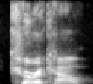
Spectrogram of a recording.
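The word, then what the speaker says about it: Curaçao: How do you pronounce that island, Flex? Curacao.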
